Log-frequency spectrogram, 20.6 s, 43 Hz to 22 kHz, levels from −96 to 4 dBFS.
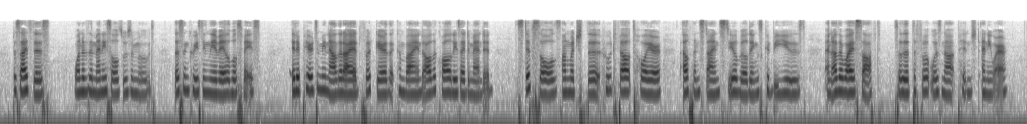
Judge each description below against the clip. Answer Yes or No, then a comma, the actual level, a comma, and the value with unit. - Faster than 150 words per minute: Yes, average, 160 wpm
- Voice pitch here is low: No, high, 205 Hz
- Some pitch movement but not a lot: No, narrow, 1.9 semitones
